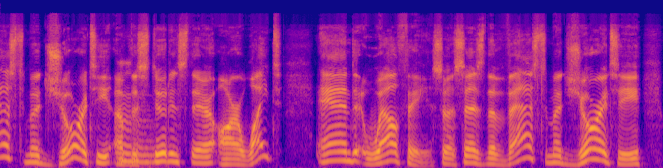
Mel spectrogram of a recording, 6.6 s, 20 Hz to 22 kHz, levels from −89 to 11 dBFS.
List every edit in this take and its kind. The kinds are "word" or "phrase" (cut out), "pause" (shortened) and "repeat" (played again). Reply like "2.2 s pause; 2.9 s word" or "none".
none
